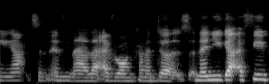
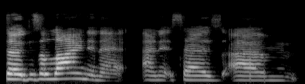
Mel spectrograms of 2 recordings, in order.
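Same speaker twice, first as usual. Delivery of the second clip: ordinary delivery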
